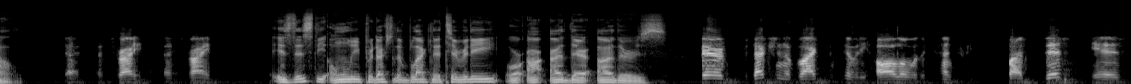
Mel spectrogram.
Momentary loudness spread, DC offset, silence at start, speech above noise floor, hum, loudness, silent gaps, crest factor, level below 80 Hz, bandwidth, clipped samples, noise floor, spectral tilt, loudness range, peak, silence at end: 13 LU; under 0.1%; 0 s; 49 dB; none; -22 LUFS; none; 20 dB; -48 dBFS; 16 kHz; under 0.1%; -72 dBFS; -4.5 dB/octave; 3 LU; -4 dBFS; 0.15 s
